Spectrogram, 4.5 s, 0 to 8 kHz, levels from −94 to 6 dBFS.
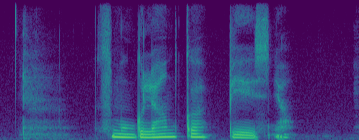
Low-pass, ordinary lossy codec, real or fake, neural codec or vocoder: none; none; real; none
